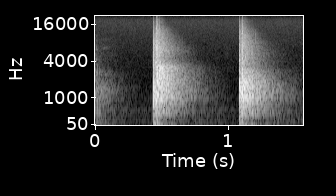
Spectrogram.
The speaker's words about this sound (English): Can we slow clap Las Vegas? Yeah.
